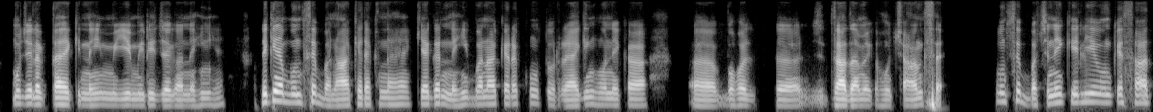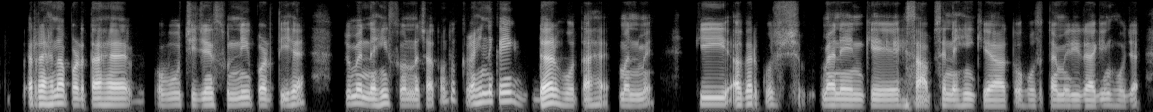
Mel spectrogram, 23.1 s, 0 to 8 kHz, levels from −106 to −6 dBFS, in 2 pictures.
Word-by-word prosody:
मुझे 150 Hz, 0 st, +1 dB
लगता 140 Hz, -1 st, +3 dB
है 135 Hz, -1 st, +7 dB
कि -, -, -10 dB
नहीं 125 Hz, +1 st, -1 dB
म 125 Hz, -1 st, -4 dB
ये 120 Hz, +1 st, 0 dB
मेरी 120 Hz, +1 st, -2 dB
जगह 115 Hz, 0 st, +2 dB
नहीं 115 Hz, +3 st, -5 dB
है। -, -, -11 dB, 0.4 s
लेकिन 205 Hz, +4 st, +8 dB
अब 185 Hz, -3 st, +2 dB
उनसे 170 Hz, +2 st, +1 dB
बना 120 Hz, -6 st, +2 dB
के 140 Hz, -, +1 dB
रखना 135 Hz, 0 st, -3 dB
है 135 Hz, +1 st, -3 dB
कि -, -, +1 dB
अगर 145 Hz, +2 st, +3 dB
नहीं 125 Hz, 0 st, -2 dB
बना 140 Hz, 0 st, +3 dB
के 145 Hz, -, -1 dB
रखूँ 145 Hz, +2 st, -4 dB
तो -, -, -5 dB
रैगिंग 110 Hz, +6 st, +1 dB
होने 125 Hz, -1 st, -2 dB
का 120 Hz, -1 st, +4 dB
अ, -, -, -4 dB, 0.7 s
बहुत 120 Hz, +2 st, -2 dB
अ, -, -, -20 dB, 0.3 s
ज़्यादा 115 Hz, -, +4 dB
मैं 115 Hz, -1 st, -1 dB
कहूँ 115 Hz, -1 st, -7 dB
चांस 115 Hz, +3 st, +1 dB
है। -, -, +2 dB, 0.5 s
उनसे 190 Hz, +2 st, -2 dB
बचने 155 Hz, +1 st, 0 dB
के 170 Hz, 0 st, -1 dB
लिए 185 Hz, +1 st, 0 dB
उनके 170 Hz, -1 st, -1 dB
साथ 80 Hz, -, +2 dB, 0.4 s
रहना 140 Hz, +2 st, +5 dB
पड़ता 130 Hz, -2 st, +2 dB
है, 130 Hz, 0 st, +4 dB, 0.3 s
वो 120 Hz, +2 st, -5 dB
चीज़ें 120 Hz, +1 st, -1 dB
सुननी 125 Hz, +3 st, -3 dB
पड़ती 120 Hz, -1 st, -1 dB
है 140 Hz, +1 st, 0 dB, 0.4 s
जो -, -, -3 dB
मैं 155 Hz, 0 st, +4 dB
नहीं 130 Hz, +3 st, +2 dB
सुनना 120 Hz, -5 st, -3 dB
चाहता 115 Hz, -, -4 dB
हूँ -, -, -10 dB
तो 220 Hz, -, -8 dB
कहीं 150 Hz, +4 st, 0 dB
न 190 Hz, -, +2 dB
कहीं 195 Hz, 0 st, +1 dB, 0.2 s
डर 160 Hz, -, +10 dB
होता 120 Hz, -1 st, -2 dB
है 130 Hz, +2 st, -6 dB
मन 115 Hz, -1 st, -1 dB
में -, -, -5 dB, 0.5 s
कि 135 Hz, 0 st, +1 dB
अगर 140 Hz, +3 st, +2 dB
कुछ -, -, -9 dB, 0.2 s
मैंने 120 Hz, 0 st, +3 dB
इनके 115 Hz, 0 st, -2 dB, 0.2 s
हिसाब 115 Hz, +2 st, 0 dB
से 120 Hz, -, -2 dB
नहीं 115 Hz, +1 st, -2 dB
किया 110 Hz, -1 st, +2 dB
तो -, -, -5 dB
हो 115 Hz, 0 st, -9 dB
सकता 115 Hz, -, -5 dB
है 115 Hz, -, -2 dB
मेरी 115 Hz, 0 st, -3 dB
रैगिंग 115 Hz, +2 st, -1 dB
हो 110 Hz, -1 st, -9 dB
जाए। -, -, -6 dB
125 Hz, 215 wpm, -29 LUFS, 115-145 Hz, 0.7 s, डर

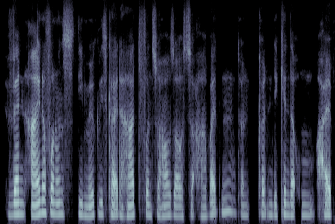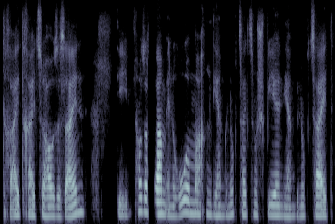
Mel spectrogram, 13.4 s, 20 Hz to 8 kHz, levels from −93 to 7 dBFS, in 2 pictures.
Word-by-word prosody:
Wenn 155 Hz, +1 st, +5 dB
einer 150 Hz, +5 st, +7 dB
von 170 Hz, -1 st, +3 dB
uns 150 Hz, -1 st, -3 dB
die 150 Hz, -, -1 dB
Möglichkeit 145 Hz, +5 st, 0 dB
hat, 135 Hz, +1 st, +1 dB
von 150 Hz, -2 st, -3 dB
zu -, -, -5 dB
Hause 135 Hz, 0 st, -1 dB
aus 130 Hz, -1 st, -3 dB
zu -, -, -4 dB
arbeiten, 180 Hz, +8 st, -3 dB
dann 140 Hz, -1 st, -10 dB, 0.2 s
könnten 150 Hz, -1 st, -3 dB
die 140 Hz, -, -3 dB
Kinder 145 Hz, 0 st, +1 dB
um, 140 Hz, 0 st, -9 dB
14:30 -, -, +1 dB
15:00 70 Hz, 0 st, -3 dB
zu 135 Hz, -, -3 dB
Hause 130 Hz, 0 st, 0 dB
sein, 155 Hz, +10 st, 0 dB, 0.6 s
die 70 Hz, -, -10 dB, 0.2 s
Hausaufgaben 170 Hz, -5 st, +4 dB
in 130 Hz, -, -9 dB
Ruhe 155 Hz, +7 st, 0 dB
machen. 155 Hz, -1 st, -5 dB
Die 140 Hz, -1 st, -7 dB
haben 135 Hz, -1 st, -8 dB
genug 145 Hz, +3 st, -11 dB
Zeit 145 Hz, 0 st, -4 dB
zum 150 Hz, -, -9 dB
Spielen. 140 Hz, -1 st, -4 dB
Die 130 Hz, -1 st, -7 dB
haben 125 Hz, +1 st, -10 dB
genug 135 Hz, 0 st, -12 dB
Zeit, 65 Hz, 0 st, +2 dB
140 Hz, 170 wpm, -22 LUFS, 135-155 Hz, 0.6 s, einer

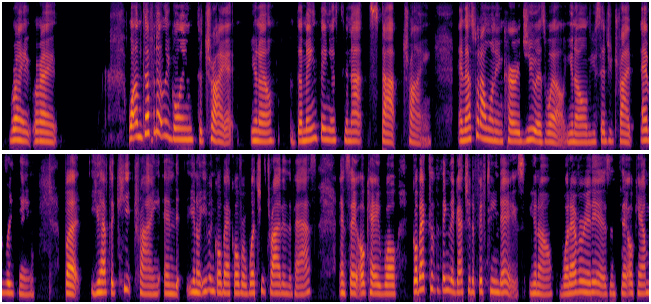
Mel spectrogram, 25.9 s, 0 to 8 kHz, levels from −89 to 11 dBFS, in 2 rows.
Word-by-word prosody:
Right, 200 Hz, -3 st, +3 dB
right. 185 Hz, -3 st, +1 dB, 1.5 s
Well, 250 Hz, 0 st, +8 dB
I'm 280 Hz, -1 st, +3 dB
definitely 345 Hz, -2 st, +4 dB
going 220 Hz, -1 st, +2 dB
to 195 Hz, -, -2 dB
try 190 Hz, -3 st, +2 dB
it, 155 Hz, -2 st, -4 dB, 0.3 s
you 200 Hz, +1 st, +1 dB
know? 190 Hz, 0 st, +1 dB, 0.5 s
The 190 Hz, 0 st, +3 dB
main 215 Hz, +5 st, +2 dB
thing 225 Hz, -2 st, -1 dB
is 205 Hz, 0 st, -2 dB
to 200 Hz, -, -2 dB
not 190 Hz, -1 st, 0 dB
stop 175 Hz, -5 st, +1 dB
trying, 175 Hz, 0 st, -6 dB, 0.5 s
and 195 Hz, +1 st, +1 dB
that's 230 Hz, +7 st, +3 dB
what 300 Hz, -, +1 dB
I 245 Hz, -, +5 dB
wanna 210 Hz, -3 st, 0 dB
encourage 185 Hz, -1 st, 0 dB
you 210 Hz, 0 st, +1 dB
as 180 Hz, 0 st, -1 dB
well, 175 Hz, -3 st, -1 dB
you 175 Hz, 0 st, -4 dB
know? 170 Hz, -1 st, -1 dB
You 175 Hz, +1 st, -7 dB
said 185 Hz, +1 st, -4 dB
you 190 Hz, -, -7 dB
tried 180 Hz, -3 st, -2 dB, 0.2 s
everything, 190 Hz, -5 st, -1 dB, 0.6 s
but 180 Hz, -4 st, +6 dB, 0.2 s
you 195 Hz, +2 st, +2 dB
have 205 Hz, 0 st, +4 dB
to 195 Hz, -, +1 dB
keep 260 Hz, +6 st, -3 dB
trying 170 Hz, -3 st, -3 dB
and, 180 Hz, -2 st, -1 dB
you 215 Hz, 0 st, -1 dB
know, 200 Hz, -, +4 dB
even 225 Hz, +4 st, -2 dB
go 200 Hz, -3 st, +1 dB
back 195 Hz, -1 st, -1 dB
over 190 Hz, -1 st, +1 dB
what 195 Hz, +2 st, -1 dB
you've 230 Hz, -3 st, -7 dB
tried 185 Hz, -1 st, +1 dB
in 180 Hz, -, -5 dB
the 165 Hz, -, -9 dB
past 175 Hz, +5 st, -5 dB, 0.5 s
and 195 Hz, -1 st, +1 dB
say, 190 Hz, -1 st, +3 dB
"Okay, 185 Hz, -1 st, +2 dB
well" 175 Hz, 0 st, +2 dB, 0.3 s
Go 225 Hz, -, +8 dB
back 265 Hz, +1 st, +6 dB
to 280 Hz, -, -2 dB
the 240 Hz, 0 st, -14 dB
thing 245 Hz, +2 st, -1 dB
that 220 Hz, -3 st, 0 dB
got 205 Hz, +1 st, 0 dB
you 230 Hz, -, -2 dB
the 215 Hz, -, 0 dB
15 220 Hz, 0 st, -1 dB
days, 200 Hz, -3 st, -1 dB
you 190 Hz, 0 st, -2 dB
know? 170 Hz, -1 st, -3 dB
Whatever 190 Hz, +5 st, +1 dB
it 200 Hz, -1 st, +1 dB
is 180 Hz, -4 st, -1 dB
and 175 Hz, -1 st, -7 dB
say, 180 Hz, -1 st, 0 dB
"Okay, 190 Hz, 0 st, -2 dB
I'm 180 Hz, +2 st, -2 dB
195 Hz, 180 wpm, -22 LUFS, 180-215 Hz, 1.5 s, Well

